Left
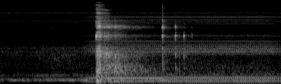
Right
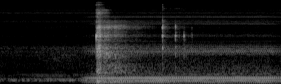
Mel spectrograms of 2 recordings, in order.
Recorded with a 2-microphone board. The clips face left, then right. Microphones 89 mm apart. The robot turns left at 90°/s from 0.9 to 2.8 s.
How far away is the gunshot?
About 0.6 m.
